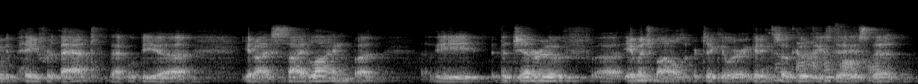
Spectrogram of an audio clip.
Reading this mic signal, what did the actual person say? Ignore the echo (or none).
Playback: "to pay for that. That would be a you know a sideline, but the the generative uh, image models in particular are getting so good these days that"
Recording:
Oh God, that's awful.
